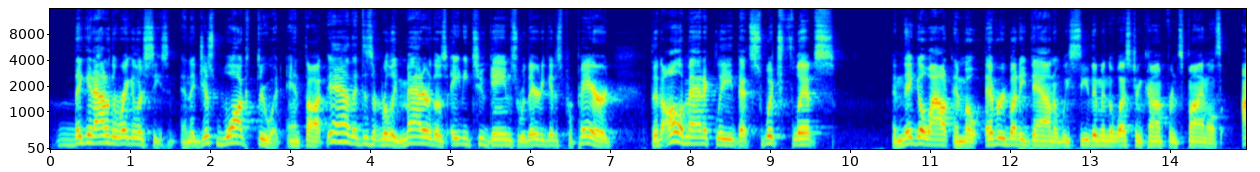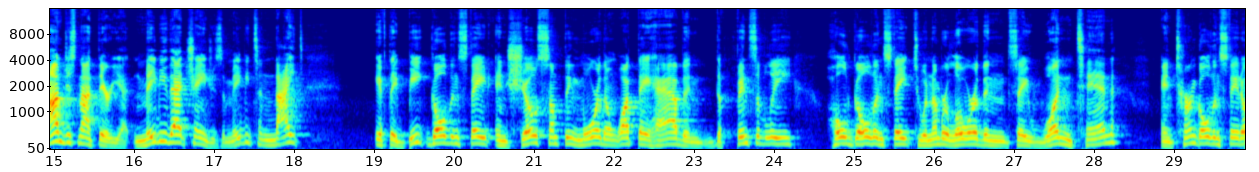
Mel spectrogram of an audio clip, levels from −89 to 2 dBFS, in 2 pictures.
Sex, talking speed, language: male, 185 wpm, English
